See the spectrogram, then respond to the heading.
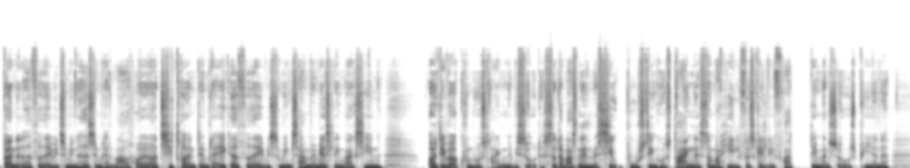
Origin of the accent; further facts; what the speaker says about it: Region of Southern Denmark, Denmark; Nej, jeg er en pige fra Fyn, så nej.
